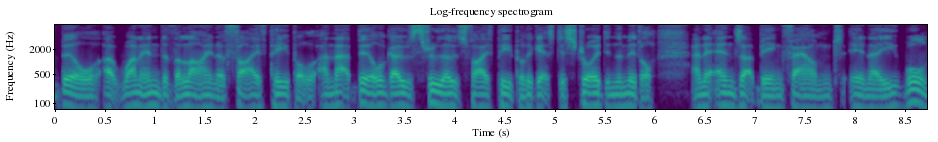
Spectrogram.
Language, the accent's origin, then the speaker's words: English; Antigua & Barbuda; born there; Yeah, I was born in Antigua.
